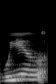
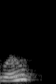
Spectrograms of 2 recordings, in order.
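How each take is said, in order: First: The two words merge into one contracted syllable. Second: The 'we' sound almost disappears, leaving 'will'. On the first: "it's reduced to we'll" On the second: "in fast speech it's reduced even further to will"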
